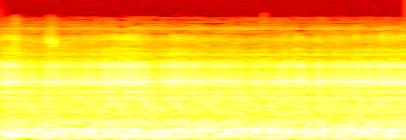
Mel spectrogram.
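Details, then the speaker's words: PTAC through-the-wall air conditioner fan started through a newly built custom control panel. A steady low electrical buzz sits under the fan noise at startup. The buzzing relay works but probably should be replaced. "it has a little bit of a buzz but it does work"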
